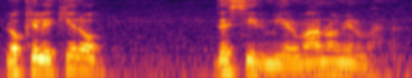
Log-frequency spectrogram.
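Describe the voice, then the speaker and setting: An evangelical preacher shares a heartfelt personal testimony, his voice sinking low and soft before rising with emphasis. He moves fairly quickly with lively intonation, alternating between hushed storytelling and emphatic declarations. A faint hiss sits in the background.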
